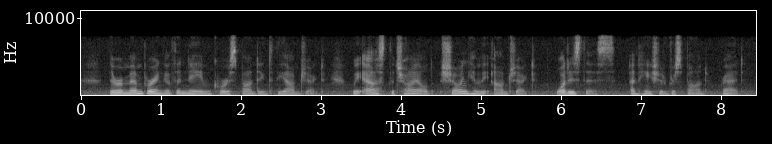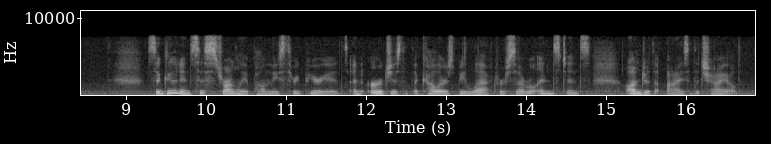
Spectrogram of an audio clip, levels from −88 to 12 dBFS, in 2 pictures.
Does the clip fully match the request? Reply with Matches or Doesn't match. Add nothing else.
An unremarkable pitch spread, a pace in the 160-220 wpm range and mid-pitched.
Matches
